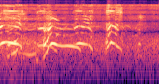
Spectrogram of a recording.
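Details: Husky puppies, two months old, whimpering in the morning as they are let out one at a time: thin, wavering high whines sliding up and down, quickly repeated, then fading.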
